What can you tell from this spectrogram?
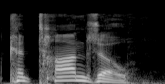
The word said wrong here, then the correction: Kontrozo: K-O-N. – Raymond. – K-O-N-T-R-O-Z-O. Contrazo. Pardon me. Raymond L. Contrazo.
